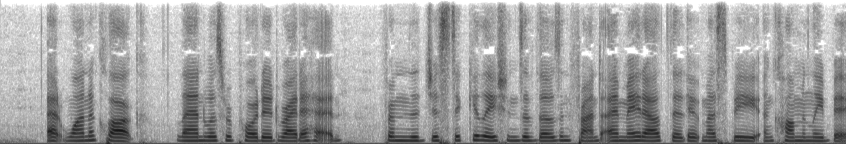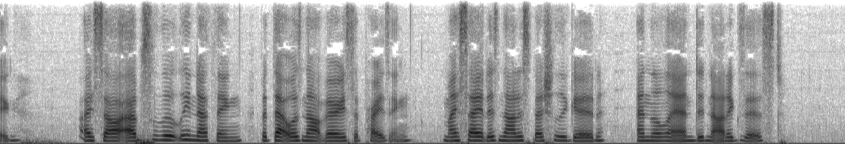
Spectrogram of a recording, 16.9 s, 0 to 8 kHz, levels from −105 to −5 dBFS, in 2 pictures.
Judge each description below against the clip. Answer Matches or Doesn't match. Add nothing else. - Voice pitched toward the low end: Doesn't match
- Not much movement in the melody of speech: Matches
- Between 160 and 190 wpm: Matches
